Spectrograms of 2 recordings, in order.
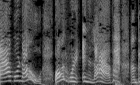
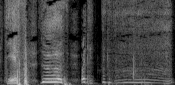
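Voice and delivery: ordinary delivery

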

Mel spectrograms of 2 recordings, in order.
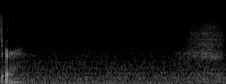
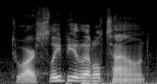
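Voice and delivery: ordinary talk

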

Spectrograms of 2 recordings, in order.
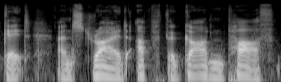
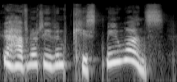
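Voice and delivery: very high female character voice; high, loud lovesick girl; plaintive young lady; 6 dB louder than usual. A narrator's reading. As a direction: wail reproachfully at your lover.

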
